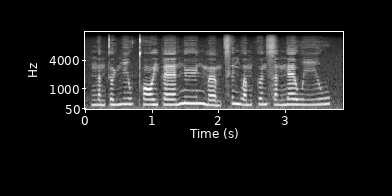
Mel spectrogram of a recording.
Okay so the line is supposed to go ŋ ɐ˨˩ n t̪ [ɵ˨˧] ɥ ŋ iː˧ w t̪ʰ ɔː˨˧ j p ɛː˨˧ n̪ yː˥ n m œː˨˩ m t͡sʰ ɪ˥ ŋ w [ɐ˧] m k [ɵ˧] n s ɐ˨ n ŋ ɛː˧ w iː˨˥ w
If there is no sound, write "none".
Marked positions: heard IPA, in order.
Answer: ɵ˨, ɐ˨, ɵ˧

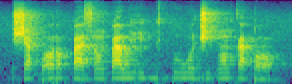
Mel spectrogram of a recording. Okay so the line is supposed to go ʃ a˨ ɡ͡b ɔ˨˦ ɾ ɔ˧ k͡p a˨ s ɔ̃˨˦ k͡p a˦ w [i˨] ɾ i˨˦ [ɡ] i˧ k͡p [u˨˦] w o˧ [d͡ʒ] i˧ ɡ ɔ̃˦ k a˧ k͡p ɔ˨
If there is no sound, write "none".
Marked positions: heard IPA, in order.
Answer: i˦˨, ɡ͡b, u˧, d͡ʒ

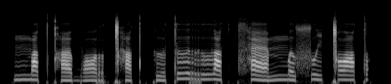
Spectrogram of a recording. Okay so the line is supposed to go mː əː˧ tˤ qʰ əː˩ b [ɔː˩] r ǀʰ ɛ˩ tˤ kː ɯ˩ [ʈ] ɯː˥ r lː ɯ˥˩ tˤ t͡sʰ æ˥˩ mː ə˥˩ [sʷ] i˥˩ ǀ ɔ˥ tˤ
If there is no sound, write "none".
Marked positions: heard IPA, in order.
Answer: ɔː˩, t, sʷ

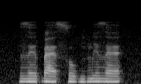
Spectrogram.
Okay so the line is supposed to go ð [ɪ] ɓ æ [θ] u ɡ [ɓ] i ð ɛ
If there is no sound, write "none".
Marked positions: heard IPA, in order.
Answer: ɪ, θ, m

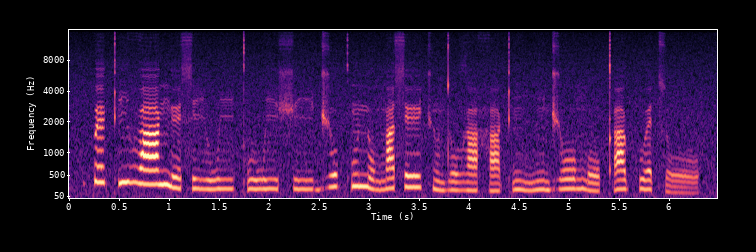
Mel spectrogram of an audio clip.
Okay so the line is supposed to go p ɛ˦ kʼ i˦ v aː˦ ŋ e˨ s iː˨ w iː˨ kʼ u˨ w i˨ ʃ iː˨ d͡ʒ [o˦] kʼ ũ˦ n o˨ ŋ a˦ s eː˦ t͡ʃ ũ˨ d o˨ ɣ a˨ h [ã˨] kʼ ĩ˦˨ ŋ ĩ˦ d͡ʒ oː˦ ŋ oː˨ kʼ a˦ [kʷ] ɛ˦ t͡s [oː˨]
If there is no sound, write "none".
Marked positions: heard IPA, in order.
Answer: o˦, a˨, kʷ, oː˨

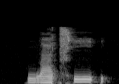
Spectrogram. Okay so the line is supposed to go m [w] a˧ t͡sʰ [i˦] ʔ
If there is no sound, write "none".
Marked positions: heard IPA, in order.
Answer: w, i˦

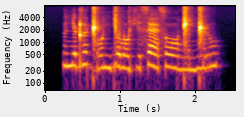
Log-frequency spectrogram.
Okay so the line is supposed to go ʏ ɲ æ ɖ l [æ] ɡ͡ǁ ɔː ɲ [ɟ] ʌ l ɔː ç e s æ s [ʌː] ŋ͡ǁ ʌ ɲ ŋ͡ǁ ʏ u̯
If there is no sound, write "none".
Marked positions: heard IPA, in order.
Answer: œ, ɟ, ɔː

